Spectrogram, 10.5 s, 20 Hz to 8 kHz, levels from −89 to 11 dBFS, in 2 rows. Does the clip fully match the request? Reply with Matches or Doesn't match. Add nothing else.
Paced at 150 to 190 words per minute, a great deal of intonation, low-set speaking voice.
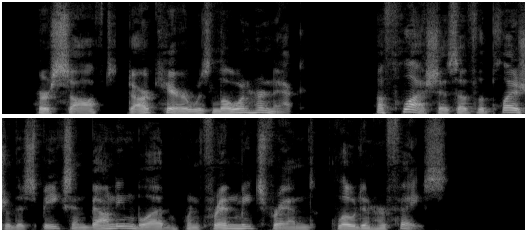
Doesn't match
